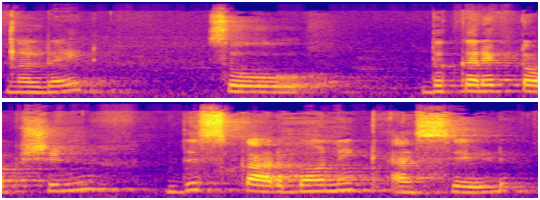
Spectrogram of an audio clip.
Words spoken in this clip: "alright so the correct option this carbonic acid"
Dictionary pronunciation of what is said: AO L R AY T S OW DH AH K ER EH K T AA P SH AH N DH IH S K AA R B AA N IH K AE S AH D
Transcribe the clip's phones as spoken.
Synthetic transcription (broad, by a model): AO L R AY T S OW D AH K ER EH K T AA P SH AH N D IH S K AA R B AA N IH K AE S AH D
